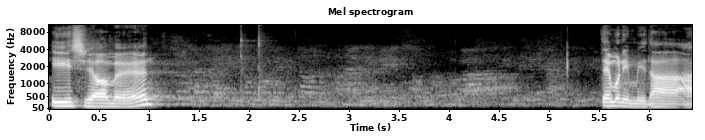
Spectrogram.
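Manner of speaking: slow unison reading aloud; congregation reading. Real, not acted. Pastor leading the congregation's reading, slow recitation. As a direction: read it slowly together. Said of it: "두 번째, 시작".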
